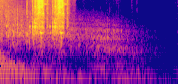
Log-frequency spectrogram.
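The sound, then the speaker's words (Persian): Gunshot fired at a car during a shooting: a couple of sharp, loud blasts close together, followed by a rumbling decay that fades over the next second. “تیر چهارم شلیک میشه، به پشت کندی برخورد میکنه”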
